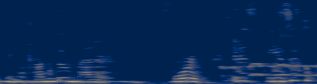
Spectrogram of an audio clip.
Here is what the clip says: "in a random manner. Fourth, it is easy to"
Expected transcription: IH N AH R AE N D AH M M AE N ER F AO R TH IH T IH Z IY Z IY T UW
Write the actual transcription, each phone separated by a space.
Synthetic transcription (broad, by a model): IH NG AH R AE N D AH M M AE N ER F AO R T IH T IH Z IY Z IY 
